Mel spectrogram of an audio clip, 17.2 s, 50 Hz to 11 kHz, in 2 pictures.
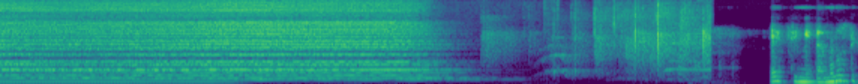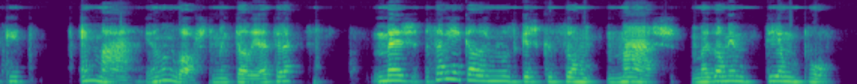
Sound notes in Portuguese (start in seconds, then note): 4.8 aplausos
